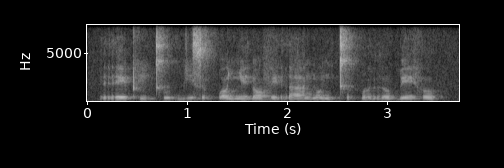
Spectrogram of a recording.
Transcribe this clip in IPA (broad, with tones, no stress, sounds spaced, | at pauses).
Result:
r e˦ pʰ i˨ kʰ u˨ ɡ͡b i˦ s ʊ˦ ɡ͡b ɔ˦˨ ɲ e˦ ɗ ɔ˦ v e˨ r aː˦ ŋ ɔ˨ ŋ i˦ kʰ ʊ˨˦ k͡p o˨ r o˦ ɓ eː˦ h o˦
